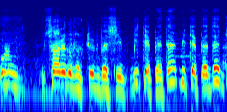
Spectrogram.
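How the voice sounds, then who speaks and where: Amid noticeable background noise, a woman with a fairly high pitch speaks at a moderate pace. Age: 80s+. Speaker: village elder. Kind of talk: casual chat.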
